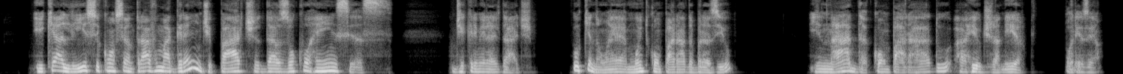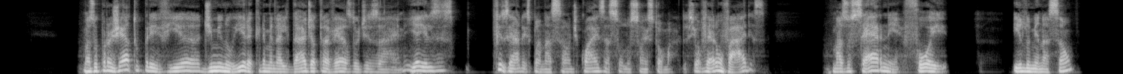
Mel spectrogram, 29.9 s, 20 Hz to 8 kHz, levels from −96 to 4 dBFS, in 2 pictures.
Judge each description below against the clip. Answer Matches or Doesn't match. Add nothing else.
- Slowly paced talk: Matches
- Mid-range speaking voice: Doesn't match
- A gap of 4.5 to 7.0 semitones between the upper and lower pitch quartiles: Matches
